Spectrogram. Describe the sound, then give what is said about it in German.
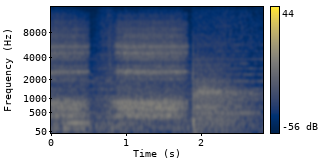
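Darth Vader's mechanical breathing through his breathing mask: hissing, respirator-like breaths heard alone, a few long airy pulls and pushes separated by short gaps, steady and fairly loud. “Nicht nur das Geräusch von Darth Vader, die nur eine Atemmaske des Imperators, des Befehlshabers über die dunkle Seite der Macht am Leben erhält, ist heute Kult.”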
